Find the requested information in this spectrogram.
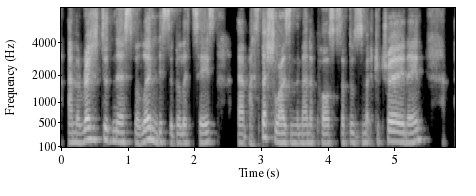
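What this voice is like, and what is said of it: Speaks with a noticeable accent. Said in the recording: “you have a beautiful accent ... you also have some Caribbean roots ... living in the UK”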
